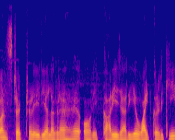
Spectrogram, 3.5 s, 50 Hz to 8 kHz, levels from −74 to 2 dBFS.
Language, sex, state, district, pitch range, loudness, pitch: Hindi, male, Chandigarh, Chandigarh, 120-130 Hz, -18 LUFS, 125 Hz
